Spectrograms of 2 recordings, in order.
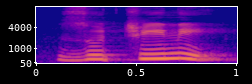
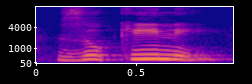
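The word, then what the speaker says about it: zucchini: Important term जिसे कि अगर आप बोल दें जुचीनी तो गलत हो जाएगा। यहाँ पर ये जो CH है इसे हम क प्रोनाउंस करेंगे तो ये क्या है? जुकीनी। और स्ट्रेस कहाँ दे रहे हैं? देखिए की पे।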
